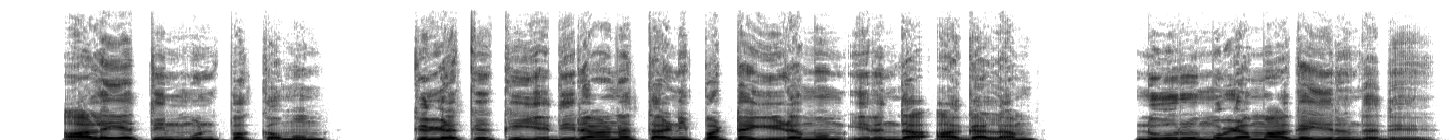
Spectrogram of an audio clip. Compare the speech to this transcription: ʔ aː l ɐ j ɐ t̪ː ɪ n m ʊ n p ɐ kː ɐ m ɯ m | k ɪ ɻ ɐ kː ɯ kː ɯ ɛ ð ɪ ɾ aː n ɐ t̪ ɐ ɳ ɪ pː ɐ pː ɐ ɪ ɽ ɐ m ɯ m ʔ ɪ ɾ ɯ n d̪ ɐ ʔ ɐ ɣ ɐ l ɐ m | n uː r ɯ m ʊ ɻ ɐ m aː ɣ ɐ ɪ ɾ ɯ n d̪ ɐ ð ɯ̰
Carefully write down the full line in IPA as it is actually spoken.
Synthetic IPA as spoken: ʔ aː l ɐ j ɐ t̪ː ɪ n m ʊ n p ɐ kː ɐ m ɯ m | k ɪ ɻ ɐ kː ɯ kː ɯ ɛ ð ɪ ɾ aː n ɐ t̪ ɐ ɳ ɪ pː ɐ ʈː ɐ ɪ ɽ ɐ m ɯ m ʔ ɪ ɾ ɯ n d̪ ɐ ʔ ɐ ɣ ɐ l ɐ m | n uː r ɯ m ʊ ɻ ɐ m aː ɣ ɐ ɪ ɾ ɯ n d̪ ɐ ð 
